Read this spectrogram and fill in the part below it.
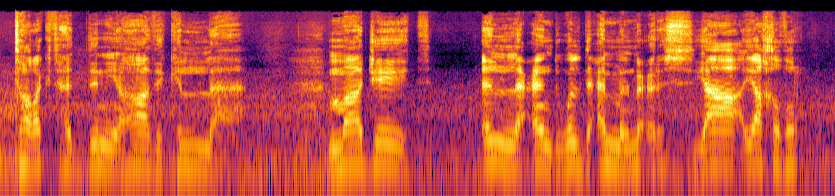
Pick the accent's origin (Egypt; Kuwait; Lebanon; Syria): Kuwait; أيام الثمانينات في كثير عراقيين عندنا في الكويت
